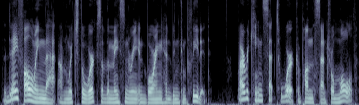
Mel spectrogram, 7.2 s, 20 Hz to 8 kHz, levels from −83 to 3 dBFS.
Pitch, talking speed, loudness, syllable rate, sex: 120 Hz, 200 wpm, -20 LUFS, 5.5 syllables/s, male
